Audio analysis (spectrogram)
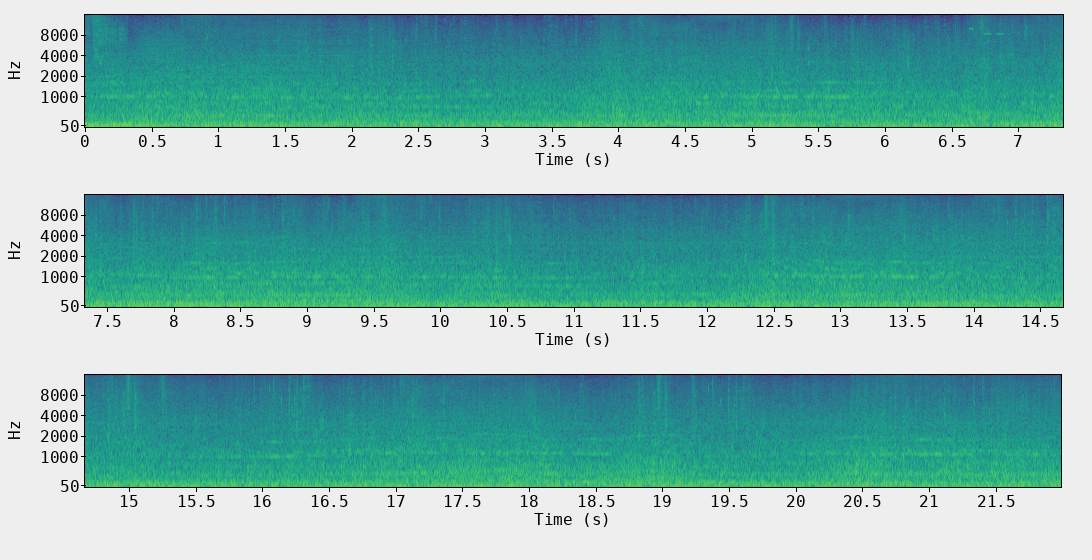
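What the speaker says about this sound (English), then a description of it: "it started raining again" Steady rain pours down in the game Death Stranding, a constant dense hiss that runs through the whole stretch, with a voice talking over it.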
